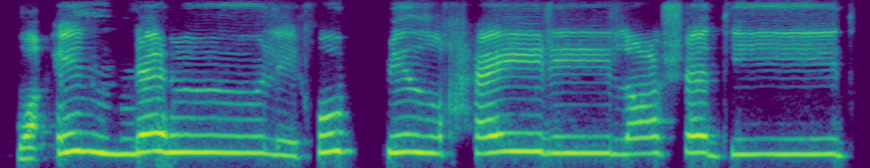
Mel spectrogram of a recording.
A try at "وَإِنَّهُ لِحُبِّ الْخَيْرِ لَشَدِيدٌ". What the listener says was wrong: So you forgot a qalqala here. The dal changes to a dal sukun because of the stopping sign. So we're going to echo the sound of the dal sukun. La shadid. So hit the makhraj and bounce the sound back. La shadid.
